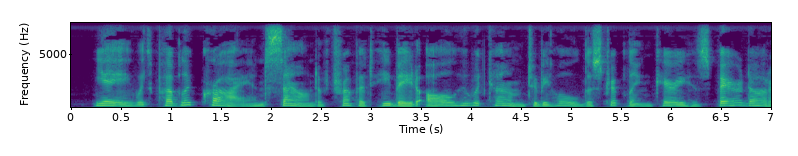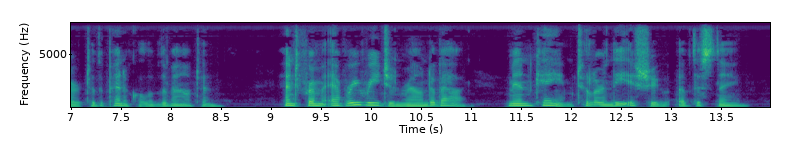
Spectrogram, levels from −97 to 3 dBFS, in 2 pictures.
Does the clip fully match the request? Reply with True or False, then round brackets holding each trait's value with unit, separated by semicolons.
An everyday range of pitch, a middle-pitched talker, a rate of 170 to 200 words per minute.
True (4.5 semitones; 150 Hz; 185 wpm)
